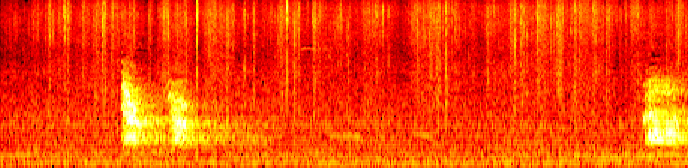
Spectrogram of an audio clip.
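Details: Two barks from the dog Bouncer close together, a long quiet stretch with faint outdoor noise, then one more bark at the end.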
